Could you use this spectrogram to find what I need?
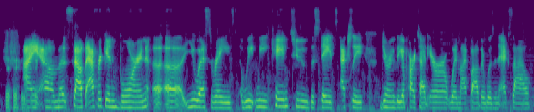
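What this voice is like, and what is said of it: American accent. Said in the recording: “this very American accent”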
